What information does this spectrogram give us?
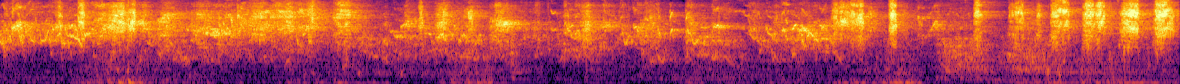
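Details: Lively parrot chirping in rapid, high, scratchy notes, ending with a run of loud separate chirps.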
